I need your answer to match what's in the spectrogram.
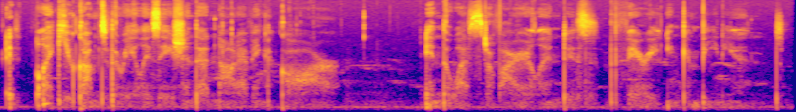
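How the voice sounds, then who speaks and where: A woman whispering in a hushed voice, chatting casually in a rambling ASMR style. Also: normal speed. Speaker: ASMR video creator.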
